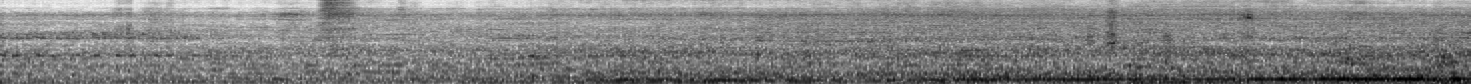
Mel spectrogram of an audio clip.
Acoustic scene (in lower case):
street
